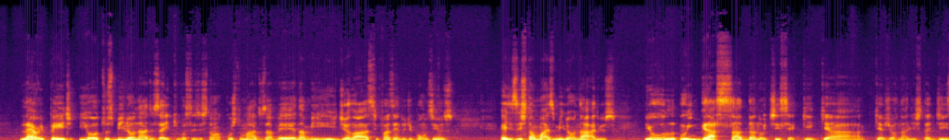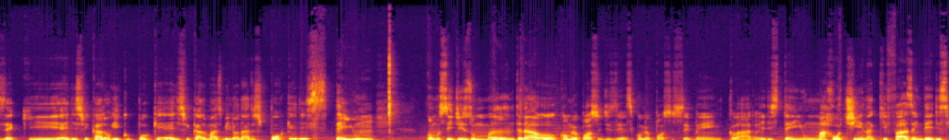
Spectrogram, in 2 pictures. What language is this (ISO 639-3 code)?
por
